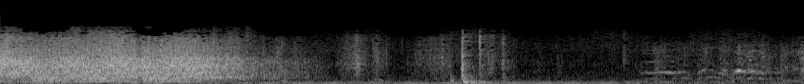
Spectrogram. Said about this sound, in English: You got him, Mr. Dillon. You got him. Yeah. You hit him all three shots. I could see every one of them.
